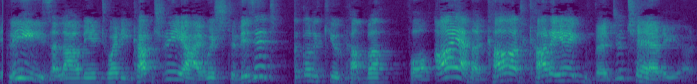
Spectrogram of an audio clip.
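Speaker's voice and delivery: loud, declaimed official request; mock-pompous traveller. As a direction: proclaim it like a self-important card holder. Acting passport holder at airport.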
